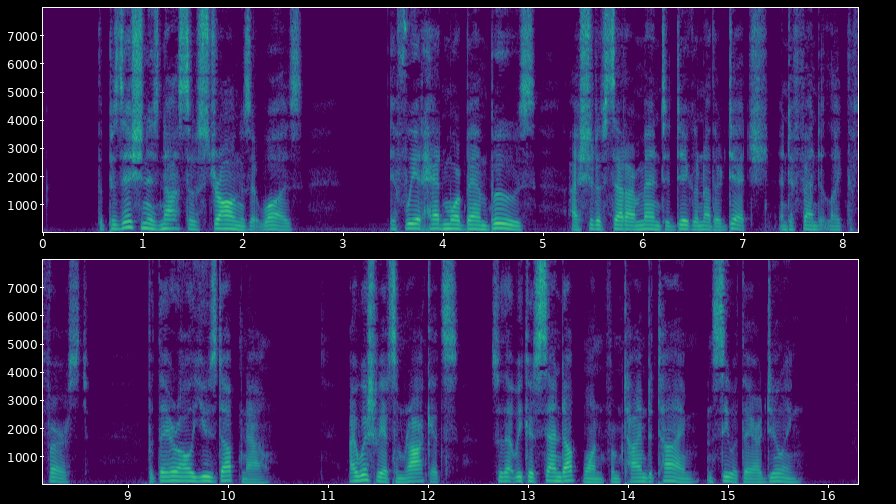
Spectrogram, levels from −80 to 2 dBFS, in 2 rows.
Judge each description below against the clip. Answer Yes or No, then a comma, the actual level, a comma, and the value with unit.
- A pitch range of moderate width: Yes, average, 3.3 semitones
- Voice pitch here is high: No, medium, 140 Hz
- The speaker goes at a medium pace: No, fast, 225 wpm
